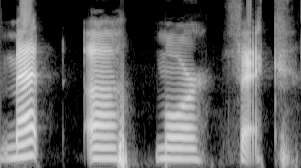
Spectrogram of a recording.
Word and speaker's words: metamorphic: type of rock is metamorphic pronounced met a more thick metamorphic means changed form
